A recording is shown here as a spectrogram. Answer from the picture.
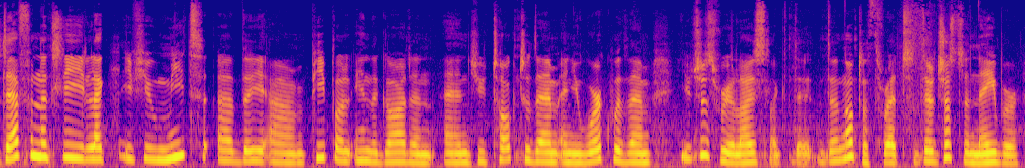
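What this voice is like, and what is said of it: French accent. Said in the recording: “Your accent's not from the north inner city ... I speak French all the time, and so I have this accent.”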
